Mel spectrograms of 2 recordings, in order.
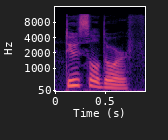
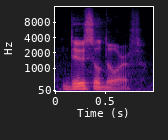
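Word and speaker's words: Düsseldorf: Dusseldorf. That's how you say it. Dusseldorf.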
